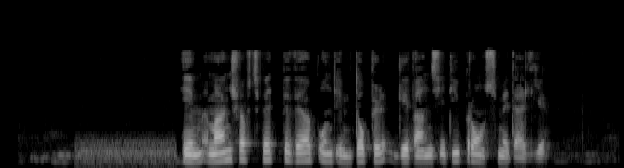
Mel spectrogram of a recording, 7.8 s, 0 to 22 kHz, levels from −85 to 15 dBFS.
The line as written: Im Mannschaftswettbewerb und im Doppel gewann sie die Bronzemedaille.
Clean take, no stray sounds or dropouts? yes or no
yes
